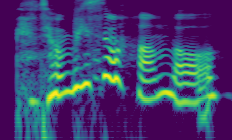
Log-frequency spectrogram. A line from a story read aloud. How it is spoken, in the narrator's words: Weiwuxian chuckles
